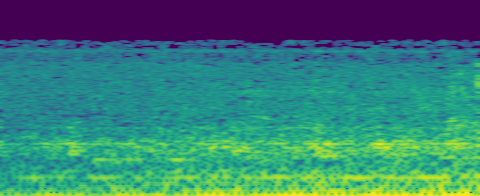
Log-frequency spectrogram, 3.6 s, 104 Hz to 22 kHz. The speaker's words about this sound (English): You've got a Porsche. Is it a Porsche 911 out there?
